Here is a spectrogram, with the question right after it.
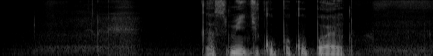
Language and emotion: Russian, neutral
